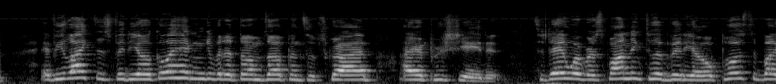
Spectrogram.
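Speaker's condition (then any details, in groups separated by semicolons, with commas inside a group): Cerebral palsy; spastic twitchy movements, wheelchair user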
